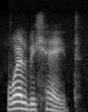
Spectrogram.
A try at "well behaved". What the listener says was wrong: There's you can drop the L when you put them together. Instead of well behaved, let your tongue just hang in your mouth. Don't let it touch anything. Well behaved. Well behaved. So we can just drop the L when it's at the end of the word. You don't have to say it.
